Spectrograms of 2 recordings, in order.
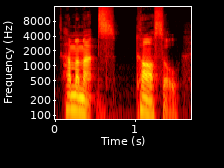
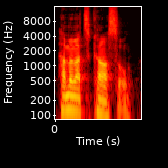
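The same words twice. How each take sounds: First: Hamamatsu Castle as "Hamamats", a short stop, "Castle"; pause after ts. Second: Hamamatsu Castle with the oo swallowed, no pause; run-together ts. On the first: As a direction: drop the oo and halt briefly before "Castle". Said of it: "like, pausing for a second". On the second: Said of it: "you have people pronouncing it". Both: Shown as a demonstration.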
